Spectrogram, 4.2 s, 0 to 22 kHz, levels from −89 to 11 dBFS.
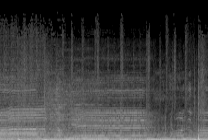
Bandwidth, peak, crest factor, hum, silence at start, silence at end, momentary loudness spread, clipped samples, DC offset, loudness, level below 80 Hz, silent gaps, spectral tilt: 18.5 kHz; -4 dBFS; 18 dB; none; 0 s; 0 s; 4 LU; under 0.1%; under 0.1%; -24 LUFS; -34 dBFS; none; -5 dB/octave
